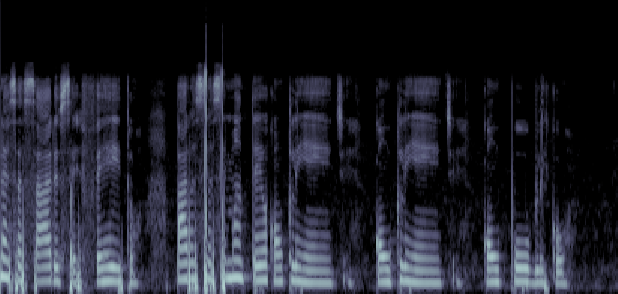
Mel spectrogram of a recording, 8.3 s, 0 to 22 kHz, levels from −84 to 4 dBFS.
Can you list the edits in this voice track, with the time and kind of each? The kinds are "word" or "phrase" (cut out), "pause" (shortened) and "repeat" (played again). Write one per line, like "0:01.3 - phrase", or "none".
0:02.8 - repeat
0:03.5 - word
0:05.2 - repeat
